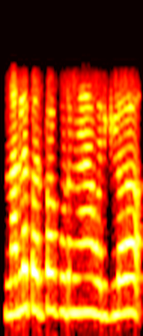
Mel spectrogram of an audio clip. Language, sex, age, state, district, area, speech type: Tamil, female, 60+, Tamil Nadu, Tiruchirappalli, rural, conversation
